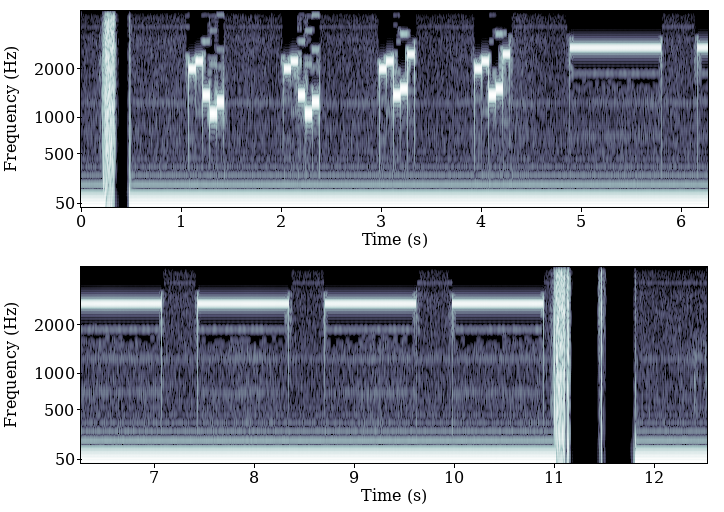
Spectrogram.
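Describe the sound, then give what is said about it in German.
A fire brigade radio alerting tone sequence, a follow-up alarm for a call to help a person in distress in Rudelstadt: a click, four quick chirping bursts of tones, then a long, steady electronic tone that shifts pitch at regular intervals, ending in sharp clicks. No talking. “Folgealarmierung.”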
